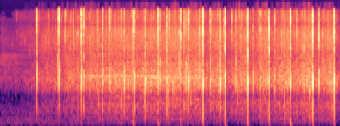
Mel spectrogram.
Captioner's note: audience applauds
